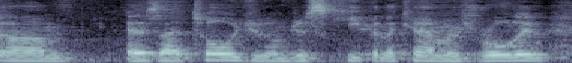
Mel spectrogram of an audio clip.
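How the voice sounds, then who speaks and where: This is an unremarkable speaking voice with fairly even intonation. The pace is fairly quick. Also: man. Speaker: vlogger. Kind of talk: casual chat.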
